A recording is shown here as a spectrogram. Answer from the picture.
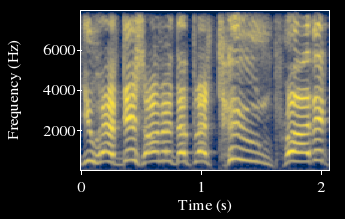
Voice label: "oh dear", Drill Sergeant; speech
